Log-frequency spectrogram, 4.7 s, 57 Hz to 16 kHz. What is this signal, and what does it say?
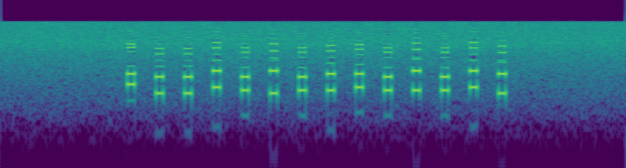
DTMF, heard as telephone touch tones, dialled by machine, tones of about 60 ms. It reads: 01194345846492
